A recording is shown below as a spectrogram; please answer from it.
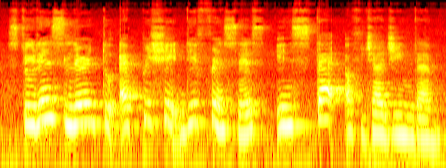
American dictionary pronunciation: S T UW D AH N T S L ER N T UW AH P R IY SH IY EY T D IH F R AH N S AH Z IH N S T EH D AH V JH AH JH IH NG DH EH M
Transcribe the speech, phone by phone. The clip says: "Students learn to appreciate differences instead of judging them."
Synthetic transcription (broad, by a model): S T UW D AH N T S L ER N T UW AH P R IY SH IY EY T D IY F R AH N S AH S IH N S T EH D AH F JH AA JH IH NG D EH M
